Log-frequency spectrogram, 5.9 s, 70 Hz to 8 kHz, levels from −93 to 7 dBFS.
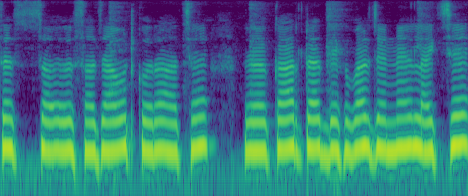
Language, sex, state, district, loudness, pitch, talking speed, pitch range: Bengali, female, Jharkhand, Jamtara, -12 LUFS, 210 Hz, 115 wpm, 205-225 Hz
